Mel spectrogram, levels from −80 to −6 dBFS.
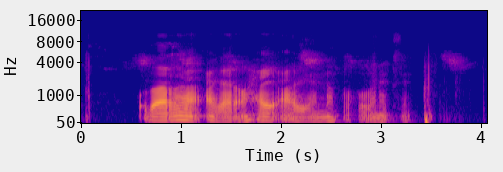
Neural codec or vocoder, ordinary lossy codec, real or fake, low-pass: none; none; real; 10.8 kHz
